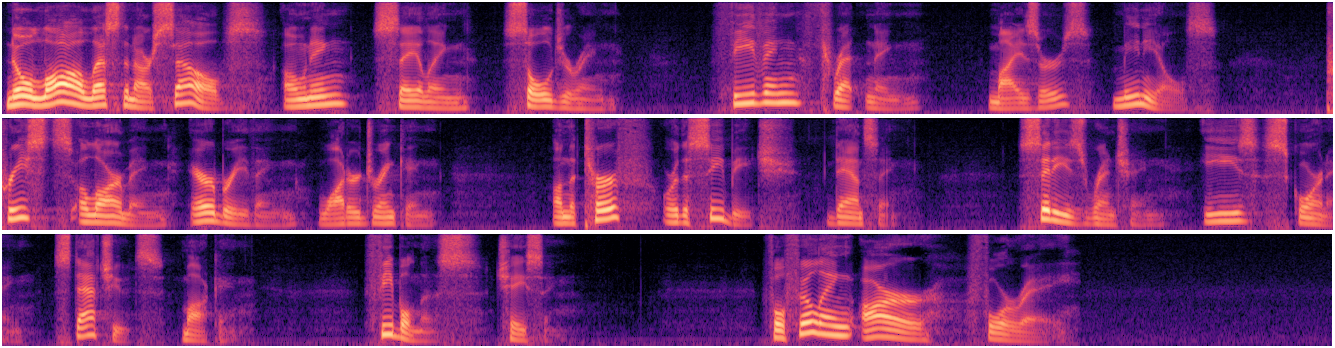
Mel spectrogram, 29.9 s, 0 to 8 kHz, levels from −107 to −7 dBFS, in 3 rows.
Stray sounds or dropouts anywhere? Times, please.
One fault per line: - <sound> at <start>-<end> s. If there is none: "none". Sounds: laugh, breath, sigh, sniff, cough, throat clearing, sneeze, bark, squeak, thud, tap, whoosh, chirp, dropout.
none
